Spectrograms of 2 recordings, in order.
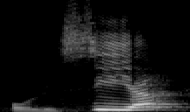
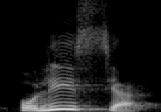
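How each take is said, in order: First: Policia stressed on CÍ, po-li-CÍ-a, slowly; Spanish policía. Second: Polícia stressed on LÍ, po-LÍ-cia; Portuguese polícia. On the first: Teacher contrasting with Spanish, policia slow with stress on CÍ. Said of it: "em espanhol". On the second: Teacher giving the Portuguese word, polícia stressed on LÍ. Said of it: "Em português". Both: Shown as a demonstration.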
